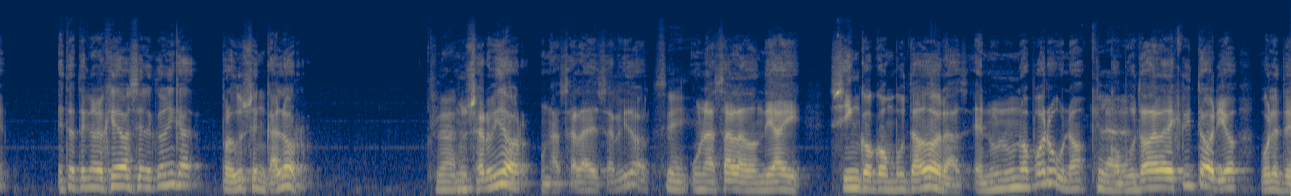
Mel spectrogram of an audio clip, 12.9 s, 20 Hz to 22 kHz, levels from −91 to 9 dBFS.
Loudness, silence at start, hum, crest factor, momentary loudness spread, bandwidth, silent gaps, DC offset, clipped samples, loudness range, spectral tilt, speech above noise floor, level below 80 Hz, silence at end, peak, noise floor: -24 LUFS; 0 s; none; 16 dB; 13 LU; 11.5 kHz; none; under 0.1%; under 0.1%; 4 LU; -5.5 dB/octave; 41 dB; -68 dBFS; 0 s; -6 dBFS; -64 dBFS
